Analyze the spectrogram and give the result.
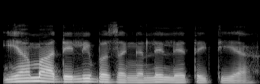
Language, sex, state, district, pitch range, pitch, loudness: Wancho, male, Arunachal Pradesh, Longding, 100-125 Hz, 110 Hz, -18 LUFS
